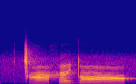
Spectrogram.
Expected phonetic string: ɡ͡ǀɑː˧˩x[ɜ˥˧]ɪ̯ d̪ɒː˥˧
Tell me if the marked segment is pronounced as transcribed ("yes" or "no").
no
